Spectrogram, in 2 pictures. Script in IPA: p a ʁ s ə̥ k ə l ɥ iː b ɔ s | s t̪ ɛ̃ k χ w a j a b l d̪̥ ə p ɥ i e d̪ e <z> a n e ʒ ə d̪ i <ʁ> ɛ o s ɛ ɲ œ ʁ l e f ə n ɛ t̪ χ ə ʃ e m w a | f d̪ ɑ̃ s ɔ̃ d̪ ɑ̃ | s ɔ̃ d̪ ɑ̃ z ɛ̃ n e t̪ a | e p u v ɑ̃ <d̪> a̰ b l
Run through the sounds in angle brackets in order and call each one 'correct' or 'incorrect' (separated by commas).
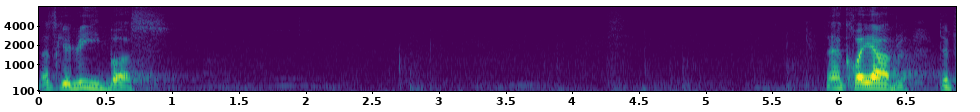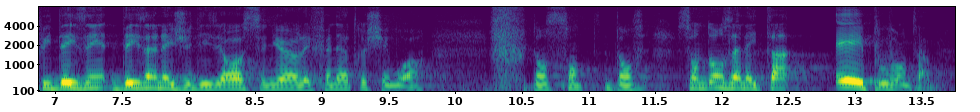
correct, incorrect, incorrect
